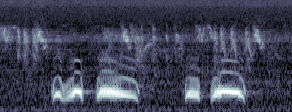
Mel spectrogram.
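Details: Spotted dove song in two quick phrases, each a brief wobbling coo leading into a longer, steady, mellow coo that falls away at the end. The background is quiet.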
